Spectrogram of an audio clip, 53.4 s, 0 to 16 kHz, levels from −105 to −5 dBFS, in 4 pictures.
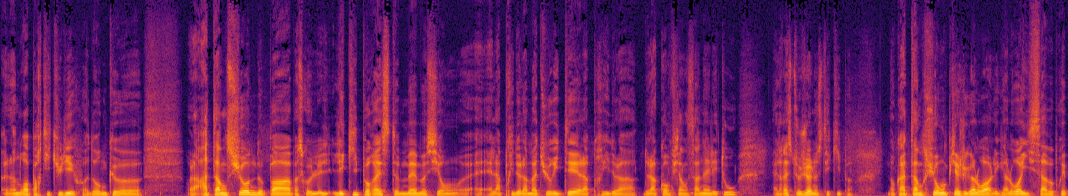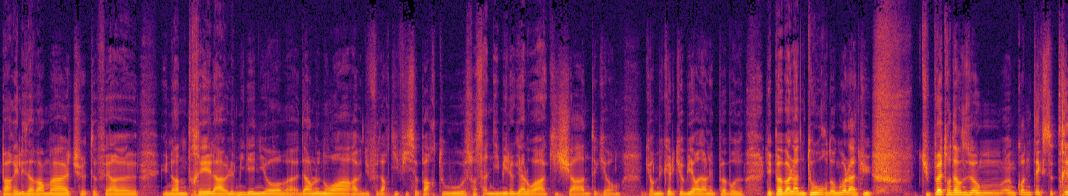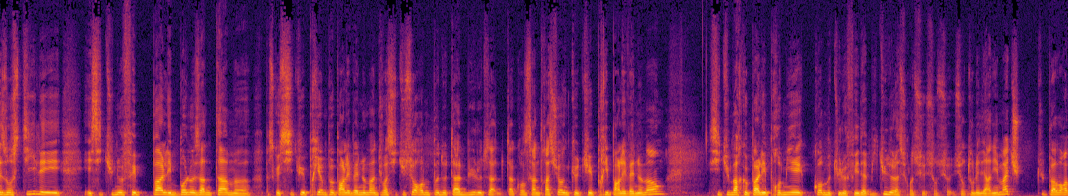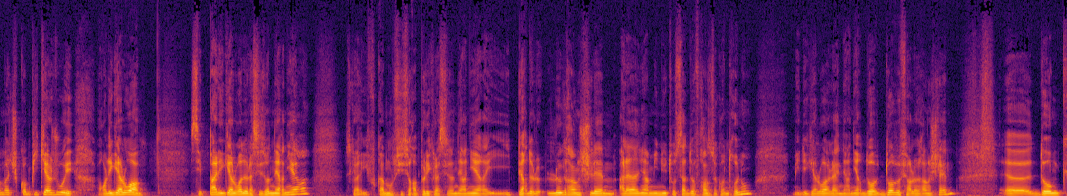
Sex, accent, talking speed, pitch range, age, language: male, French, 245 wpm, 125-150 Hz, 30-49, French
